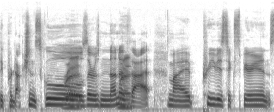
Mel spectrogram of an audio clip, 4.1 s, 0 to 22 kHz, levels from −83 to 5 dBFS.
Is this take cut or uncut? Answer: cut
